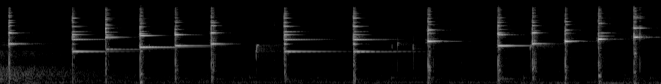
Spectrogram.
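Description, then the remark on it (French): A spoon taps a row of glass bottles about fifteen times, each strike ringing out at a different pitch so the clinks form a simple melody, clear with no talking. “Regardez, si je prends une cuillère, écoutez ce que je peux faire.”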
